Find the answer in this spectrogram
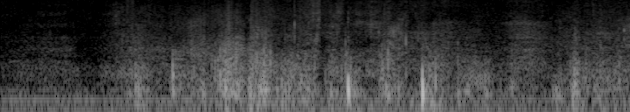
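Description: Faint rustling and a few soft taps of two grapplers shifting their bodies, knees and bare feet on a foam mat as the arm bar is released and the hold is set up again. Almost silent at first, with two sharper taps near the middle.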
